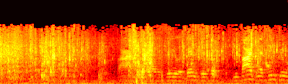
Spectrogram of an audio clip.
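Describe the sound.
Water churns and splashes loudly, as if someone is thrashing and going under, while a man's voice calls out over the commotion.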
